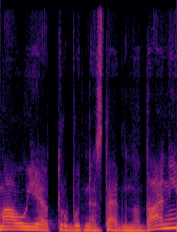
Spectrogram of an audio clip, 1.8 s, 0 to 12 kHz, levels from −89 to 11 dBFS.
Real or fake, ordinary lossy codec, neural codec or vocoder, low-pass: fake; Opus, 16 kbps; vocoder, 44.1 kHz, 128 mel bands, Pupu-Vocoder; 10.8 kHz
